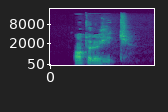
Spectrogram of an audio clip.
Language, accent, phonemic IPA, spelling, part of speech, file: French, France, /ɑ̃.tɔ.lɔ.ʒik/, anthologique, adjective, LL-Q150 (fra)-anthologique.wav
- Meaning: 1. anthological 2. extraordinary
